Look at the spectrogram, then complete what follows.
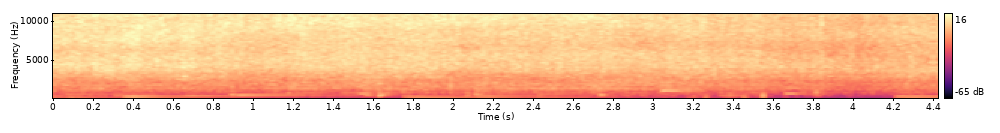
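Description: Sliced onions sizzling in hot oil in a non-stick frying pan as they brown, stirred with a wooden spatula that knocks against the pan a few times. Background music plays held notes underneath.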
